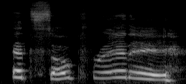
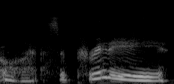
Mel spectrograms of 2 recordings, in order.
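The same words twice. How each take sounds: First: High, slow drawn-out American "It's so pretty"; American accent. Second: Said in the usual way. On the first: Shown as a demonstration. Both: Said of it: "That's a bit American".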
